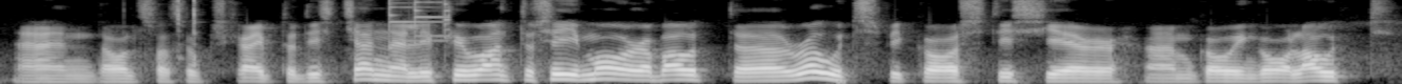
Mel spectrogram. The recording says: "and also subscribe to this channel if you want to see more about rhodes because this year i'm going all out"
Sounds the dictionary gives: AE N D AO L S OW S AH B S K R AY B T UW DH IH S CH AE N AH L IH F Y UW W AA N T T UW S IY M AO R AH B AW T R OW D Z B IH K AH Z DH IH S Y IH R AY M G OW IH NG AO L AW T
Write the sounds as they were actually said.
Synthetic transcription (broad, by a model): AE N D AO L S OW S AH B S K R AY B T UW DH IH S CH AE N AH L IH F Y UW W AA N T T UW S IY M AO R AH B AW T R OW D S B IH K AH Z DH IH S Y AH R AY M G OW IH NG AO L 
